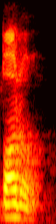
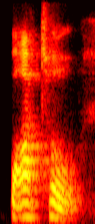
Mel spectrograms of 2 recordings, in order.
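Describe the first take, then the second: First: It is said in a non-British accent. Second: It is said in a British accent.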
